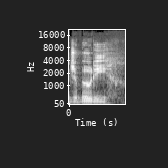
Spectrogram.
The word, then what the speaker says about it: Djibouti: head um you know when I think about the name Djibouti now that I know how to say it yeah I'm just like why the D why put the D I mean come on just to confuse everybody how to say that all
